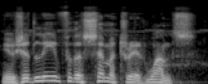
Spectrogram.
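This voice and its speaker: An actor playing a grave older guild master and disappointed mentor, solemn and earnest in a dramatic video game style. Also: male voice, medium pitch, lively intonation, a little fast, very noisy, close to an everyday voice. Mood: pleading, disappointed. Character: grave old male guildmaster, disappointed mentor pleading for peace.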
